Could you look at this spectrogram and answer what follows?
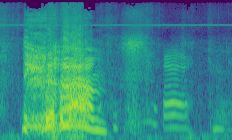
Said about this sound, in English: Sorry if I cough. He's not gonna cough. He's faking it.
